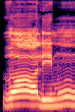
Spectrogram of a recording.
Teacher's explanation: ওয়াকফের সময় কিন্তু আমরা এখানে তিন আলিফ টান দিব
